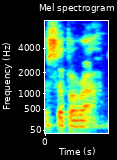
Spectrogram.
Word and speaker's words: Zipporah: Her name is Zipporah. Sipporah. There's another silent T out.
